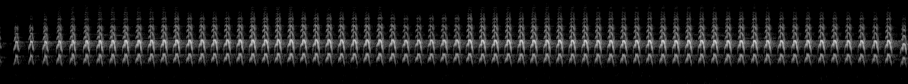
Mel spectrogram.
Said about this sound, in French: Des pics de cette forme, généralement des hybrides, peuvent migrer à la partie ouest de notre territoire. Et comme à l'habitude, voici la voix de l'oiseau à l'honneur aujourd'hui.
